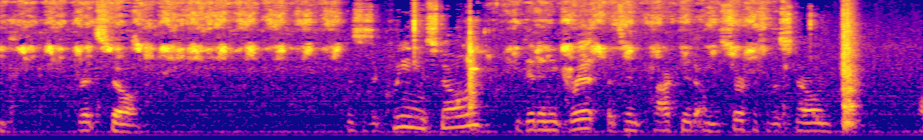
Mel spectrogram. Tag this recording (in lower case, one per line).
sharpen knife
